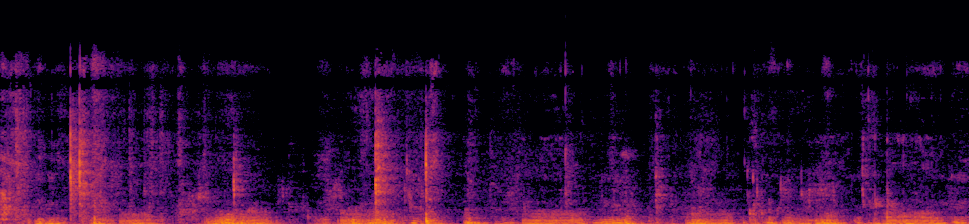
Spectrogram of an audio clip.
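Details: Cane Corso in a playful mood: low, rough growling grumbles rising and falling in repeated bursts every second or two, with sharper scuffling clicks and thumps throughout.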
